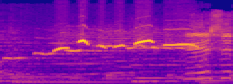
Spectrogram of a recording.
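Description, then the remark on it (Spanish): Someone whistles a short tuneful melody of a song, with sliding, wavering notes rising and falling over a steady low hum, fairly loud for a couple of seconds. “Eh, así, eh, así no es el chiflido.”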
